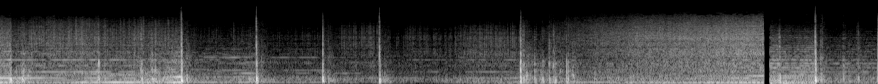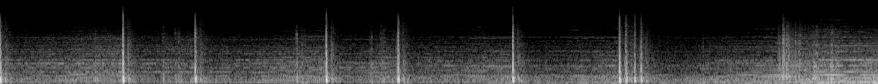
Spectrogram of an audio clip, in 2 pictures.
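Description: Aerial fireworks bursting: a string of sharp bangs, about one a second, over show music that fades down after the start and swells again near the end. A rising hiss builds before the bangs resume about halfway through.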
